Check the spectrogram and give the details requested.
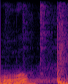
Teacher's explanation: Lafal vokal U dilafalkan dengan cara menarik lidah ke belakang dan ke atas, disertai dengan menghembuskan udara keluar, sedangkan bentuk mulut dibundarkan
